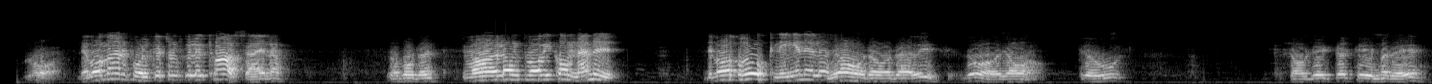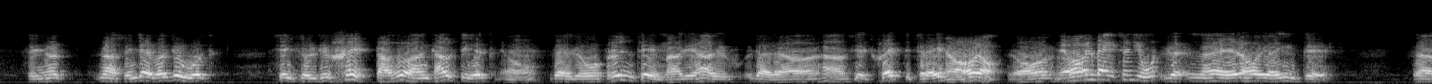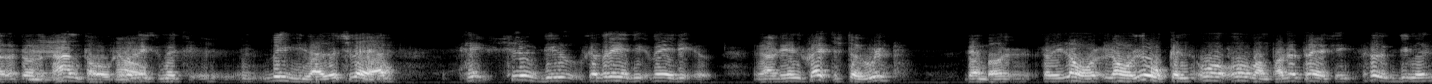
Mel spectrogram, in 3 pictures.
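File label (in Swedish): Kyrkhult Blekinge, dialekter; Folkminnen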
